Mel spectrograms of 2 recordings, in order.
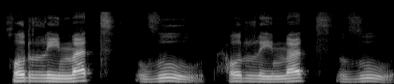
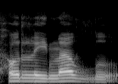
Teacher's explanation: boleh dibaca dengan ee dengan Idgham tetapi harus dibaca dengan izhar maka huruf tnya tidak boleh diidgamkan ke huruf d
